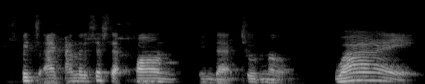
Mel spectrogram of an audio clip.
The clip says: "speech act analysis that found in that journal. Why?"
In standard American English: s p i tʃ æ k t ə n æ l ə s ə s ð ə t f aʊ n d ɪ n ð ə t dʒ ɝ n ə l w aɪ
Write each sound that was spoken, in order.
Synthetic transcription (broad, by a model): s p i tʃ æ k ə n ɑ l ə s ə s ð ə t f aʊ n d ɪ n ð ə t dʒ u n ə l w aɪ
